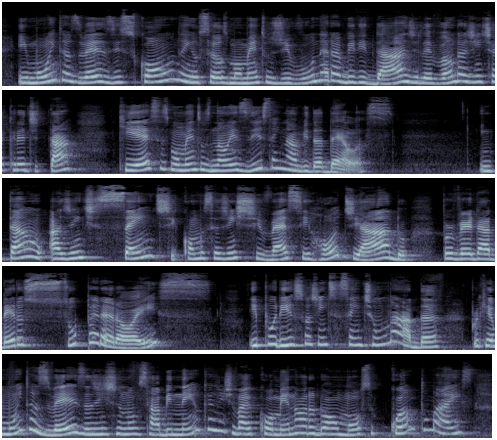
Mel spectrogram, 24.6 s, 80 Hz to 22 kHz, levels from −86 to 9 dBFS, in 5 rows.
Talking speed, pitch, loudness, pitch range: 155 wpm, 270 Hz, -20 LUFS, 245-315 Hz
